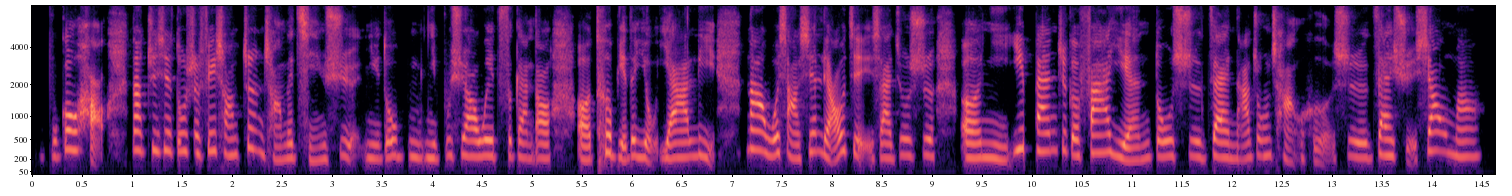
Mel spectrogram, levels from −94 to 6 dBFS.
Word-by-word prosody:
不 235 - -9
够 335 +6 +5
好， 370 +2 +4 0.3
那 330 - +6
这 330 +1 -4
些 320 0 -1
都 315 - -4
是 300 -2 -2
非 320 +4 -1
常 270 -4 -1
正 345 -1 -4
常 195 -5 -3
的 215 - -3
情 195 -1 +1
绪， 235 +3 -3
你 210 -2 -8
都 235 +3 -2
你 235 -2 -8
你 215 -1 -6
不 230 +5 -15
需 255 +2 -2
要 240 -1 +4
为 245 +1 +3
此 245 - +4
感 225 -2 -4
到， 215 -1 +2 0.2
呃， 195 -1 +4
特 295 +8 +1
别 220 -5 -1
地 250 - +1
有 225 - -3
压 225 +1 +3
力。 240 0 -7 0.3
那 340 -2 +6
我 270 -1 +2
想 215 -7 +2
先 310 +9 0
了 295 +3 +3
解 325 - -1
一 410 - -7
下， 220 -1 -1
就 255 +4 -6
是， 250 0 -2 0.2
呃， 220 -1 +4
你 220 -3 -5
一 335 - +1
般 325 -2 +2
这 330 - -3
个 265 -5 0
发 295 +3 +3
言 210 -6 -1
都 240 +1 -1
是 240 0 -1
在 225 +2 +4
哪 205 -1 -3
种 250 +2 -7
场 - - -1
合， - - -13
是 225 -3 -2
在 255 +3 +1
学 370 - -3
校 320 -5 +1
吗？ 240 -3 -6
245 Hz, 260 characters per minute, -24 LUFS, 220-300 Hz, 0.3 s, 那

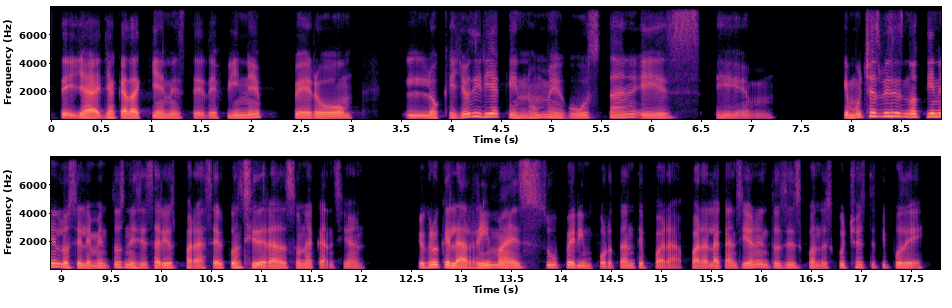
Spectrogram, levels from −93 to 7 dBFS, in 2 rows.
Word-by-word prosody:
este, 115 - -1
ya 135 0 +5
ya 145 0 +1
cada 145 -2 +5
quien 130 0 -2
este 125 0 -4
define, 155 - -1 0.3
pero 125 -2 +2 0.5
lo 135 -1 +1
que 140 -1 -4
yo 190 +4 +3
diría 215 -2 +3
que 165 -7 -3
no 140 +2 -3
me 165 -3 -1
gusta 160 +6 -3
es, 140 -1 -3
em, 130 -5 -8 0.7
que 150 - +3
muchas 195 +9 +3
veces 230 -1 +3
no 200 0 +3
tienen 215 +1 +3
los 155 -3 +1
elementos 140 +5 0
necesarios 145 0 +1
para 130 -5 -1
ser 135 - 0
considerados 135 -5 +2
una 130 -1 0
canción. - - -6 0.5
Yo 155 - +3
creo 175 +2 +4
que 165 - +5
la 125 -2 +6
rima 145 +2 +3
es 150 +1 0
superimportante 135 -5 -1
para 145 - -5
para 125 -3 +1
la 125 - -1
canción, 140 +5 0
entonces 150 -1 -3
cuando 135 -4 -3
escucho 145 +6 -5
este 155 -1 -8
tipo 150 +1 -3
de 145 - -1
145 Hz, 160 wpm, -23 LUFS, 130-160 Hz, 0.7 s, la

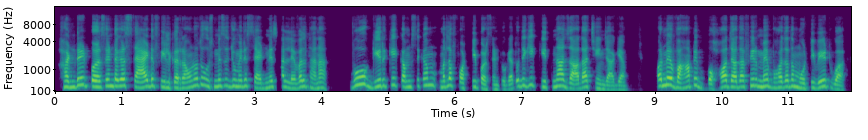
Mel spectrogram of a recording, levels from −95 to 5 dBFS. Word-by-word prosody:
100% 240 +1 +3
अगर 260 +1 +5
sad 235 -1 +3
feel 215 -5 -4
कर 190 - +3
रहा 190 0 0
हूँ 210 - -1
ना 265 - +1
तो 290 +1 -4
उसमें 240 0 -3
से 255 0 -9
जो 245 +1 -3
मेरे 235 +2 -1
सैडनेस 210 -1 -3
का - - +1
लेवल 205 +4 -1
था 175 - -4
ना, 195 +1 -3 0.4
वो 300 +5 +4
गिर 245 +2 +2
के 285 0 -2
कम 225 -3 0
से 225 +3 -11
कम 275 +2 -3
मतलब 240 +6 +1
40% 185 -7 -3
हो 145 - -9
गया। 155 +2 -3
तो 235 - -2
देखिए 270 +3 -3
कितना 220 +4 +1
ज़्यादा 200 0 +3
चेंज 170 -9 -8
आ 130 - -1
गया। 135 0 -6 0.5
और 250 - +4
मैं 290 0 +8
वहाँ 205 +4 +2
पे 280 - -1 0.2
बहुत 190 +8 +3
ज़्यादा 225 0 +3
फिर 265 0 0
मैं 250 -1 0
बहुत 205 +1 -1
ज़्यादा 230 +2 0
मोटिवेट 195 +6 -1
हुआ 160 -5 0
220 Hz, 235 wpm, -22 LUFS, 190-250 Hz, 0.5 s, मैं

